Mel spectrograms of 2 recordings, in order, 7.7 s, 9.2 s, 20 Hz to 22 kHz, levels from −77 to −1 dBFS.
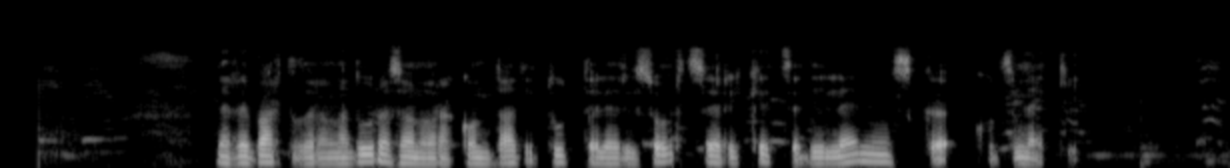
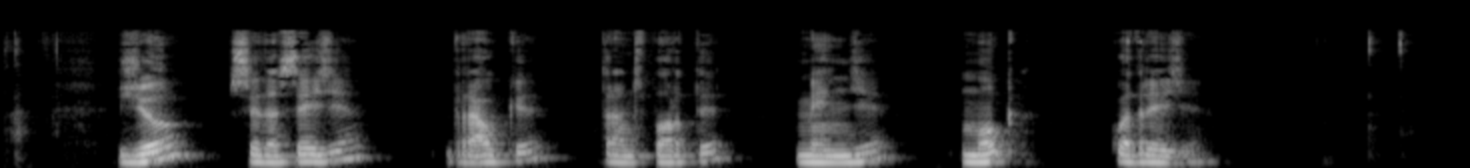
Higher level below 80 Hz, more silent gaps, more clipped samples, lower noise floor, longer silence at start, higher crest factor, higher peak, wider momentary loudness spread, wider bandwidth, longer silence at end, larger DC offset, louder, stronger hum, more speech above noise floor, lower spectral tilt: about the same, -68 dBFS vs -68 dBFS; neither; neither; second, -60 dBFS vs -83 dBFS; first, 0.25 s vs 0.1 s; about the same, 22 dB vs 20 dB; about the same, -10 dBFS vs -8 dBFS; second, 8 LU vs 19 LU; second, 8.2 kHz vs 11.5 kHz; second, 0.1 s vs 1.6 s; neither; second, -32 LUFS vs -26 LUFS; neither; second, 29 dB vs 58 dB; about the same, -5.5 dB/octave vs -4.5 dB/octave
